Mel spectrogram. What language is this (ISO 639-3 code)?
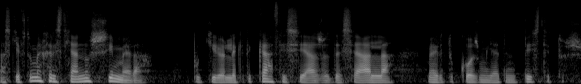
ell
